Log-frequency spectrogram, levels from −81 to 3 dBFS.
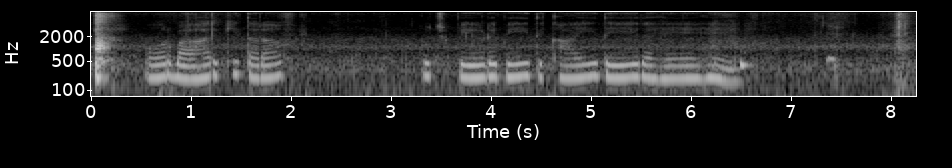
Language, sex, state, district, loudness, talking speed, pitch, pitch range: Hindi, female, Rajasthan, Jaipur, -28 LUFS, 80 wpm, 210 Hz, 200-220 Hz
